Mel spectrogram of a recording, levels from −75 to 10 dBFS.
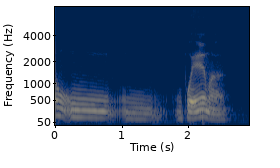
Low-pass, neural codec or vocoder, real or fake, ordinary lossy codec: none; none; real; none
